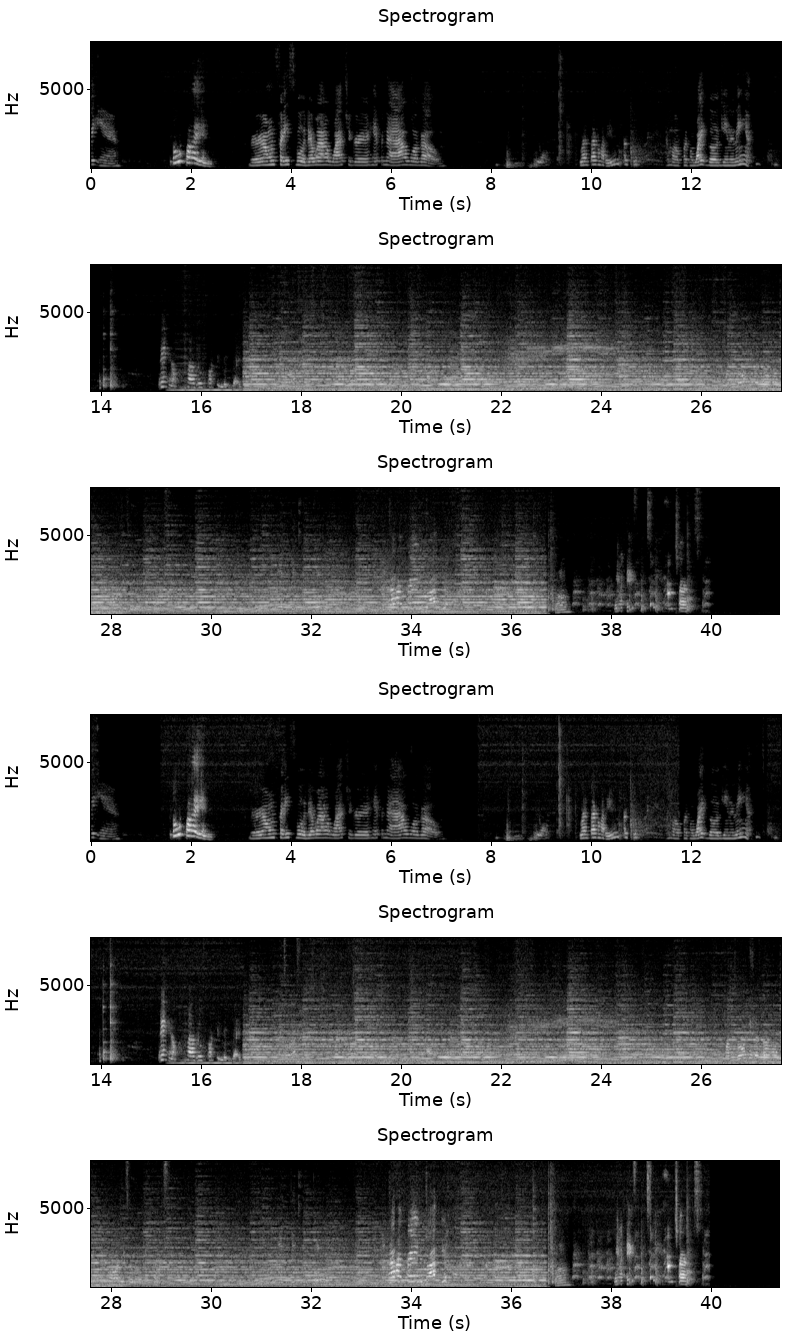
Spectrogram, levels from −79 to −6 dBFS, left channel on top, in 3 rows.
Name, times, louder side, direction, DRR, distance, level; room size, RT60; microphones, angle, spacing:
voice 1, 0.2-0.6 3.2-7.1 11.5-13.2, left 3 dB, 75° left, 2.4 m, -37 dB
voice 2, 1.6-2.4 8.3-8.4 8.9-9.1 9.8-11.0 14.0-14.3 15.2-16.8 17.8-17.9 20.5-20.9 25.3-25.4 26.5-27.7 28.0-29.1 33.5-40.0, right 6 dB, 65° right, 0.6 m, -29 dB
sound 1, 15.3-28.3, left 1 dB, 15° left, 1.1 m, -37 dB
sound 2, 16.8-36.7, left 1 dB, ahead, 0.7 m, -28 dB
voice 3, 30.7-33.5 34.1-34.4 36.9-37.2, right 1 dB, 15° right, 1.5 m, -38 dB
6.8 x 4.1 x 4.3 m
head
